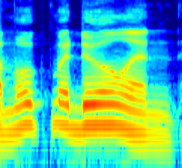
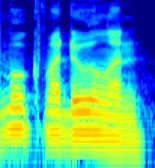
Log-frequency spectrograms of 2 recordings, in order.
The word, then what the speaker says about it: Mukhamadullin: Yeah, Mook-Madulin.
